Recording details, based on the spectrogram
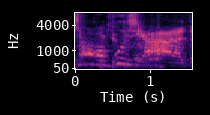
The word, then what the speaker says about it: Jean Baudrillard: Jean Baudrillard. I'm hoping I'm pronouncing that anywhere near it's correct. Pronounced more Frenchly than that, but we can't. – Jean Baudrillard.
